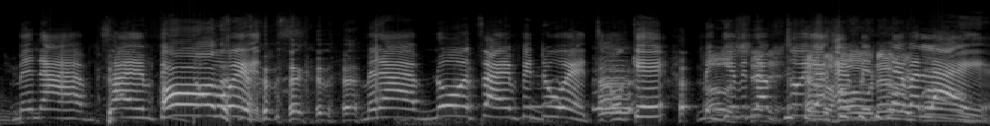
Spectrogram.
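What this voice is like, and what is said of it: Sudden different accent, imitates another person. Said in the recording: “That's a whole nother accent ... Sound like Miss Cleo.”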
